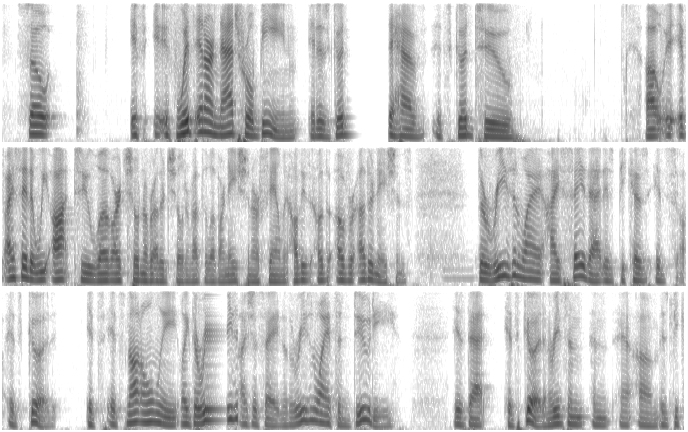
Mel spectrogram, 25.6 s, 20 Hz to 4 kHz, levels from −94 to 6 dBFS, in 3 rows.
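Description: This speech clip has a receiving device running on its own clock instead of locking to the sender's digital link, which produces word clock ticks. Each clock slip drops or repeats a single sample, giving about forty sharp, uneven ticks roughly every 0.7 s from 0.68 s to 25.61 s, consistent with a clock error of a few tens of ppm. From 4.31 s to 4.86 s, the last sound is stretched into a fading buzz and then about 0.4 s of silence before the audio resumes with nothing lost. This is a call audio freeze, likely from delayed packets draining the jitter buffer. A second, shorter freeze from 19.64 s to 19.94 s fills 0.27 s with a continued buzz and no silence. A jitter buffer speed-up, in which the receiver trims surplus buffered audio one or a few pitch periods at a time, makes the speech run hurried at 114% speed from 9.94 s to 13.69 s and at 109% from 22.67 s to 25.40 s, with pitch unchanged. 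At 20.03 to 20.06 s, a skip ahead drops roughly 200 ms, so playback jumps forward and joins the two sides almost directly. A jitter buffer slow-down, where the receiver repeats pitch periods to rebuild its reserve, then adds 166 ms from 20.47 s to 22.20 s, drawing the speech out at 91% speed. Underneath all of this, the call path passes nothing above 4 kHz, which fits narrowband telephone coding such as G.711.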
